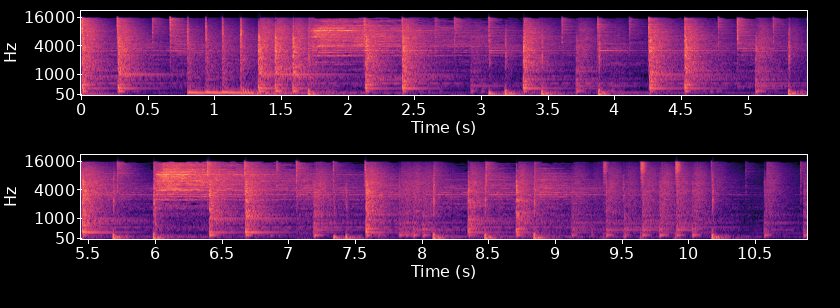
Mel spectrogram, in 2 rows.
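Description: Drum kit being played in a groove on a Sabian AAX 22-inch Muse ride cymbal, with drum strokes throughout. Cymbal crashes ring out about two seconds in and again about six seconds in.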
